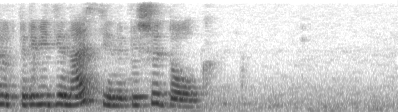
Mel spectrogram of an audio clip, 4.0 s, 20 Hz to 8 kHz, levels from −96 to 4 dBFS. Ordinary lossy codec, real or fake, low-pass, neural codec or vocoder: Opus, 64 kbps; real; 7.2 kHz; none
